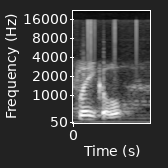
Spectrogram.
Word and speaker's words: Schleichel: Schleichel is how you pronounce the young man's name.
